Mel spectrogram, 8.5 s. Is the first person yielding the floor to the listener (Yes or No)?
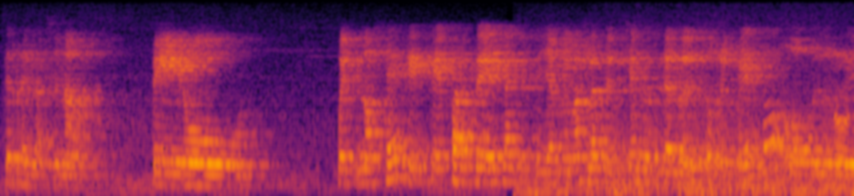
Yes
